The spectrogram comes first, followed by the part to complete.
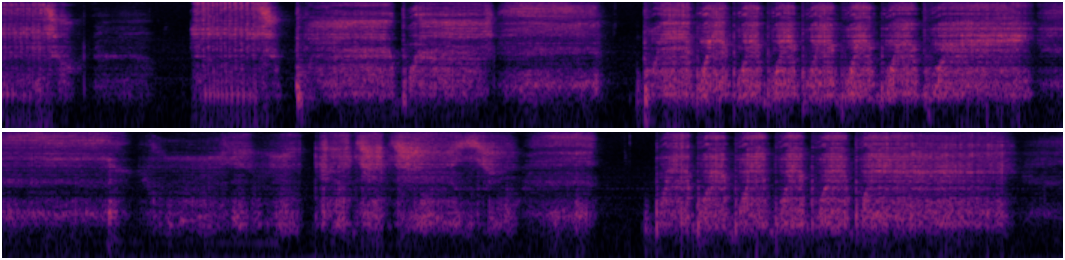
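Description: A child making battle sound effects with his mouth for toy tanks firing: long hissing, rasping bursts of a few seconds each, with short breaks between them.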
